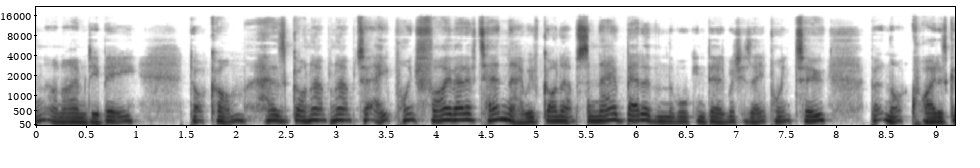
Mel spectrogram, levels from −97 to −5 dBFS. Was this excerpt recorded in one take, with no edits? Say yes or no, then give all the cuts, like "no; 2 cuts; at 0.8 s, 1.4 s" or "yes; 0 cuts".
no; 2 cuts; at 2.9 s, 5.5 s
